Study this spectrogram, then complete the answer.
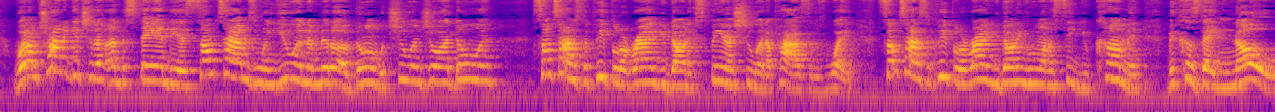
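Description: The speech comes very fast, with audible room echo. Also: woman, high pitch for a woman. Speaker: show host giving advice. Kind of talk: casual advice talk to camera. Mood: earnest, reflective. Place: studio.

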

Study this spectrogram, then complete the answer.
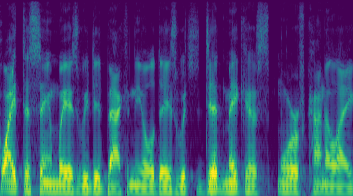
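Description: In a dry, close sound with no echo, a man with a normal speaking voice talks at medium pitch with fairly even intonation. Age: 40s. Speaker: podcast host and retired MMA fighter. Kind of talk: casual interview chat. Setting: video call.

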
